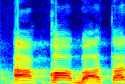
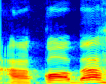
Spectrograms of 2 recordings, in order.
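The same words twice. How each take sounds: First: عقباتا with the final ta sounded; the mistaken form عقباتا; wrong reading. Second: عقبہ, the stop dropping the ta; pausal form. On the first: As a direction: say عقباتا with the ta still pronounced. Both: Shown as a demonstration. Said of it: "عقباتا نہیں ہم نے پڑھنا".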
